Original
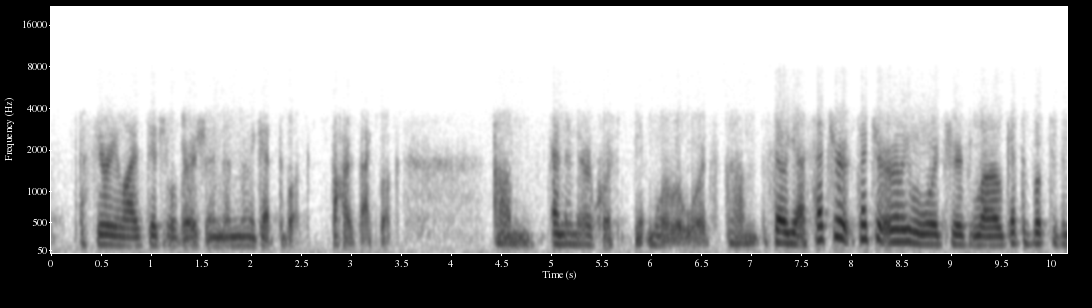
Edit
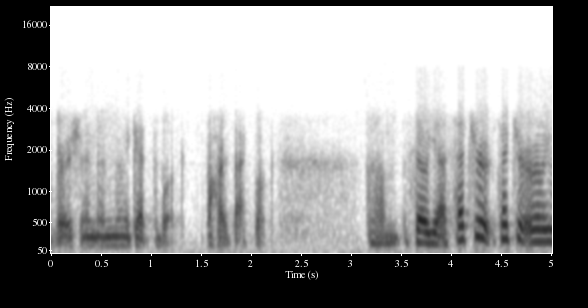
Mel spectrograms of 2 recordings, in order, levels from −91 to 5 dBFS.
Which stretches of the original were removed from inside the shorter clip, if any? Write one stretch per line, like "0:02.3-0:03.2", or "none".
0:04.3-0:06.7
